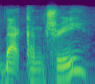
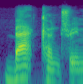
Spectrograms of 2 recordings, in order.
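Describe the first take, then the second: First: The stress falls on the end of the word. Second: The stress falls on the first syllable. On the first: The speaker calls it wrong. "stressing the end of this word" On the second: The speaker calls it right. "we stress the very beginning"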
